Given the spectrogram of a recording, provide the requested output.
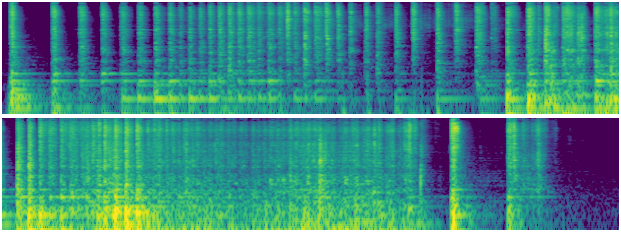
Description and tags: Brush hits on metal object
random, thumps, brush, hits, taps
